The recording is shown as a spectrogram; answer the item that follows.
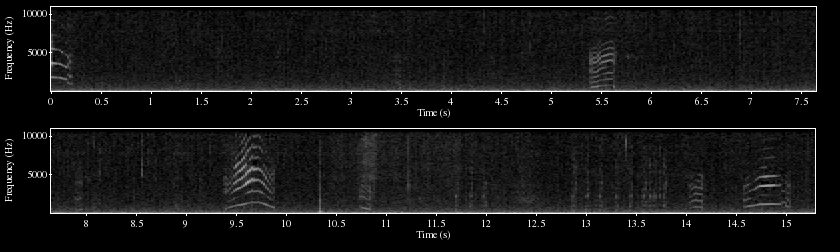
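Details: Seal point Siamese cat in labour, giving birth to kittens: four scattered high, arching mews with rich harmonics, spaced several seconds apart over a quiet background with low hum.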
